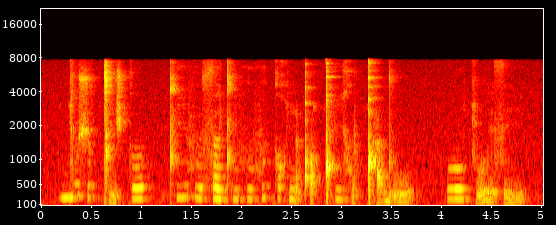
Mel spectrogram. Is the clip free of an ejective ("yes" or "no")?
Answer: no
